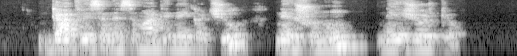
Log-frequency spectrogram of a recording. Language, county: Lithuanian, Marijampolė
